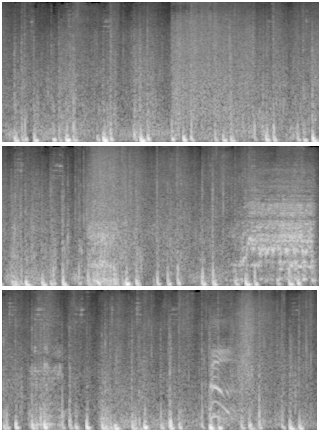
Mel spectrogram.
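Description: Horse hooves thud steadily on soft ground.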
